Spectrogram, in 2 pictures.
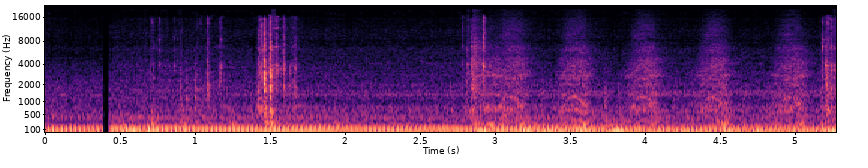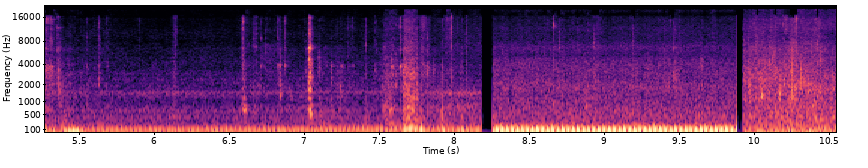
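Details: Car with a battery that won't hold its charge, being jump-started from another car (Alfie) in the rain. Steady, fast cranking churns on for seconds with brief pauses and never catches; it turns over but won't fire, long cranking, no start.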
